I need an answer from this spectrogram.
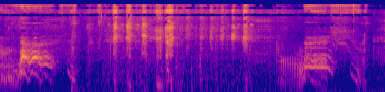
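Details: A female pug puppy, four months old, indoors gives a short tonal bark at the start, then a longer rough growling vocalization later, with clicking and rustling between and a woman's voice nearby.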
